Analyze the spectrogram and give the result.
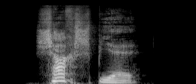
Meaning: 1. chess 2. chess set
- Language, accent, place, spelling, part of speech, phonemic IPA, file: German, Germany, Berlin, Schachspiel, noun, /ˈʃaxˌʃpiːl/, De-Schachspiel.ogg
